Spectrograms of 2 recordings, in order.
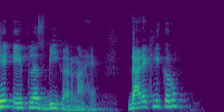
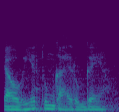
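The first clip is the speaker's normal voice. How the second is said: low, much softer aside; quiet aside; 7 semitones lower, 12 dB quieter, faster than usual. Real, not acted. Teacher puzzling over why the live stream stalled, quiet aside. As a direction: drop out of lecture voice, low and soft.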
